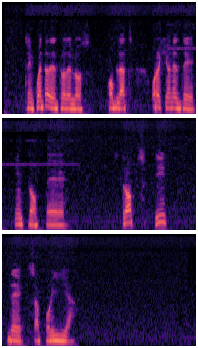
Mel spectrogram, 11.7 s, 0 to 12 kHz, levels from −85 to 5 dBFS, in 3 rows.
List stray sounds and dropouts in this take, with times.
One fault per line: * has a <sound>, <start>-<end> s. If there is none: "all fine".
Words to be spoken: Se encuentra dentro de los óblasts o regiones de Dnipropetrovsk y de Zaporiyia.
all fine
